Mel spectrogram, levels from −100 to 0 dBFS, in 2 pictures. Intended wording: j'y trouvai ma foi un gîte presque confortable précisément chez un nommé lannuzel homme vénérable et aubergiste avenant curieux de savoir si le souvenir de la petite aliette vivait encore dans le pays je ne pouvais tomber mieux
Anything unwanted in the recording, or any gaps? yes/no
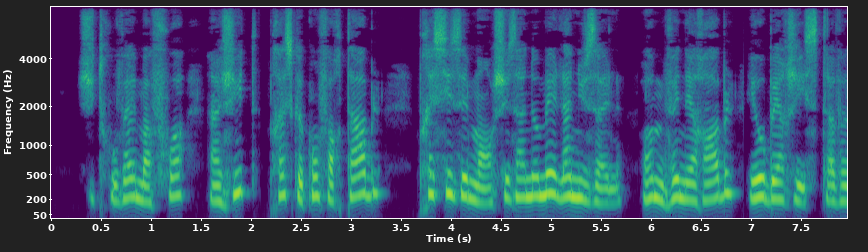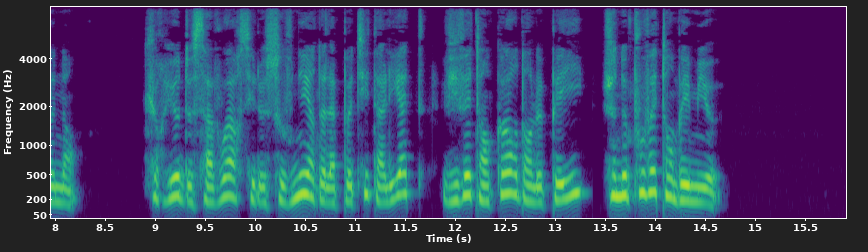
no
